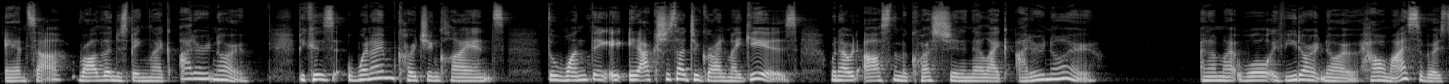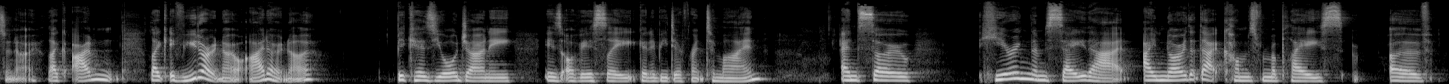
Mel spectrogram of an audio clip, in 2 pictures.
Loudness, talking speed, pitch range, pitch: -17 LUFS, 180 wpm, 165-220 Hz, 185 Hz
